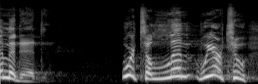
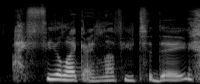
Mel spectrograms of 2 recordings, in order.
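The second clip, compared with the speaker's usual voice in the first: much softer, dreamy bride voice; bride's vow; 4 semitones lower, 11 dB quieter than usual. Retold or imitated. Bride at the altar telling the groom, soft and dreamy. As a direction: breathe it to the groom like a fickle bride.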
